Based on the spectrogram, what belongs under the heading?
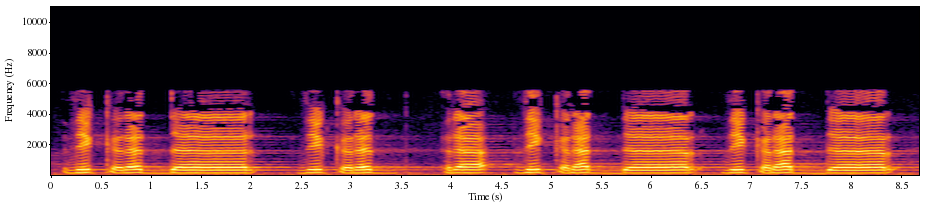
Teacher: الراء في ذكرى مرققة ولكن ليست ممالة، والدار الألف مقللة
